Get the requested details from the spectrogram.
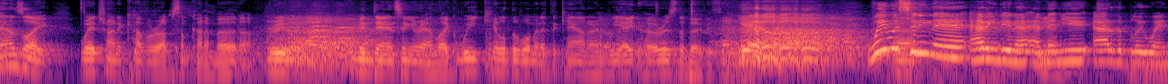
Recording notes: Recorded LIVE at The Producer's Bar in Adelaide on August 12, 2014.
